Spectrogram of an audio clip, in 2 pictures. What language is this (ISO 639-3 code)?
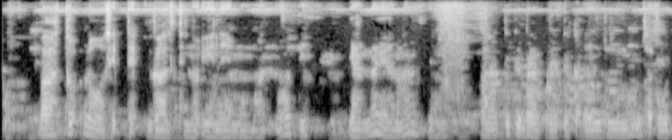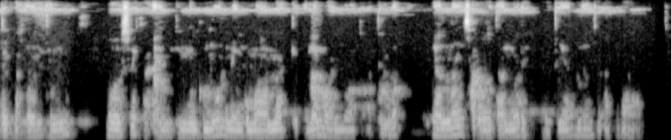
sid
